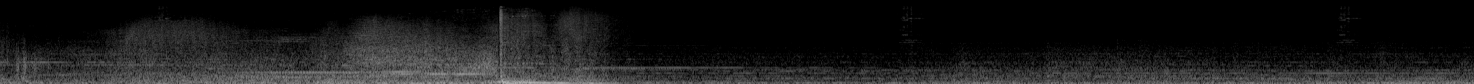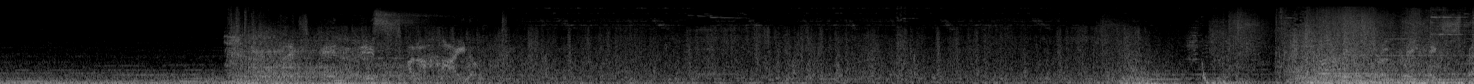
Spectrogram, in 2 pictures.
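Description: Magical blasts whoosh and crackle in bursts.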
